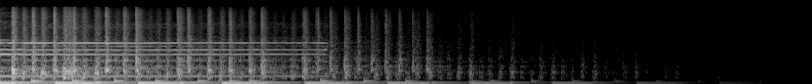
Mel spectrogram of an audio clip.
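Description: Samba-enredo percussion playing out the end of the song: low drums keep a steady beat of about two strokes a second with snare and wood-block-like strokes on top, under a held chord that stops about three seconds in. The whole recording then fades out to silence by about six and a half seconds.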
